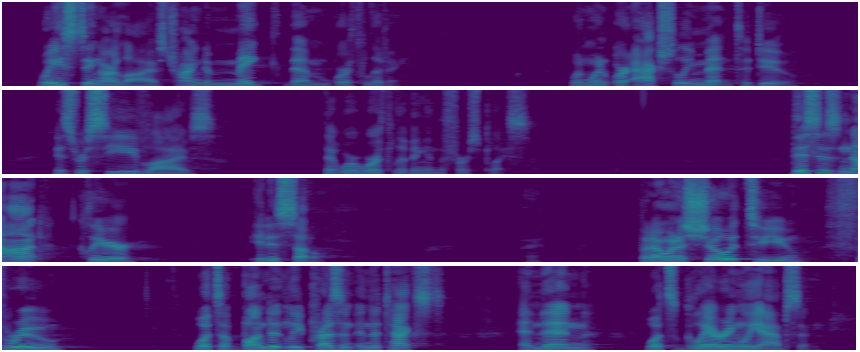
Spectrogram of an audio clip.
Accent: North Carolina, United States; I grew up in North Carolina, not in Oregon.

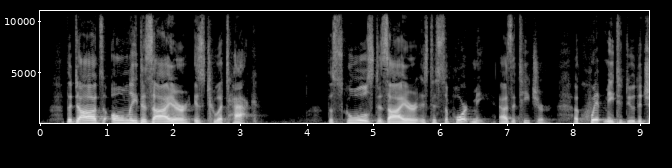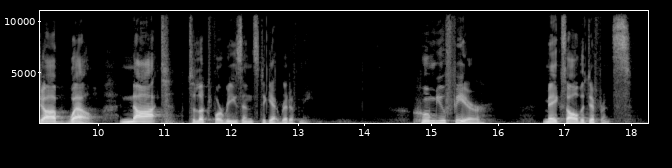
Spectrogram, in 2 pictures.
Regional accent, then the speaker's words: California, United States; I grew up in Southern California, and 2 houses down from us, there was a dog

